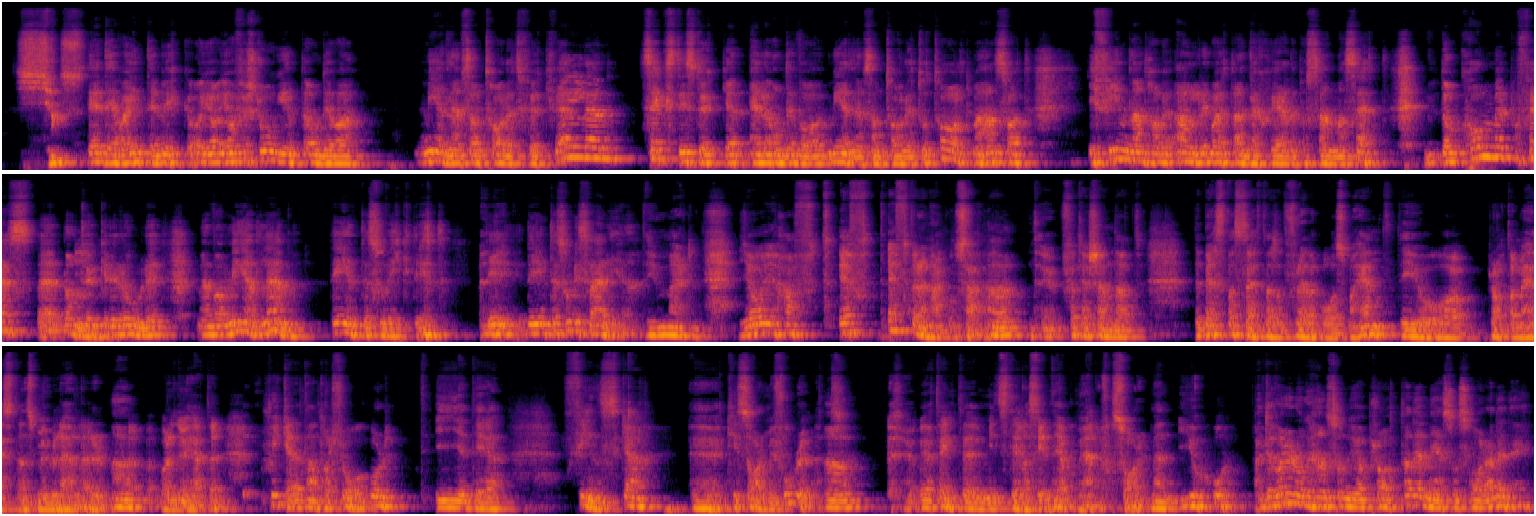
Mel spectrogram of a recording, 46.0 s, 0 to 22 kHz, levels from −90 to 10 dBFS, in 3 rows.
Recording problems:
off-mic speech; far
room echo; slight; dies away in 0.4 s

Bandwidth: 18.5 kHz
